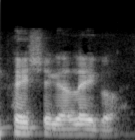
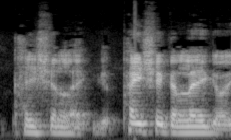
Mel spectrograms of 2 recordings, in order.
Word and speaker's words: Peixe Galego: Marin Peixe Galego. Peixe Galego, yeah, because it's spelled like Paix ELAG or something like that.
